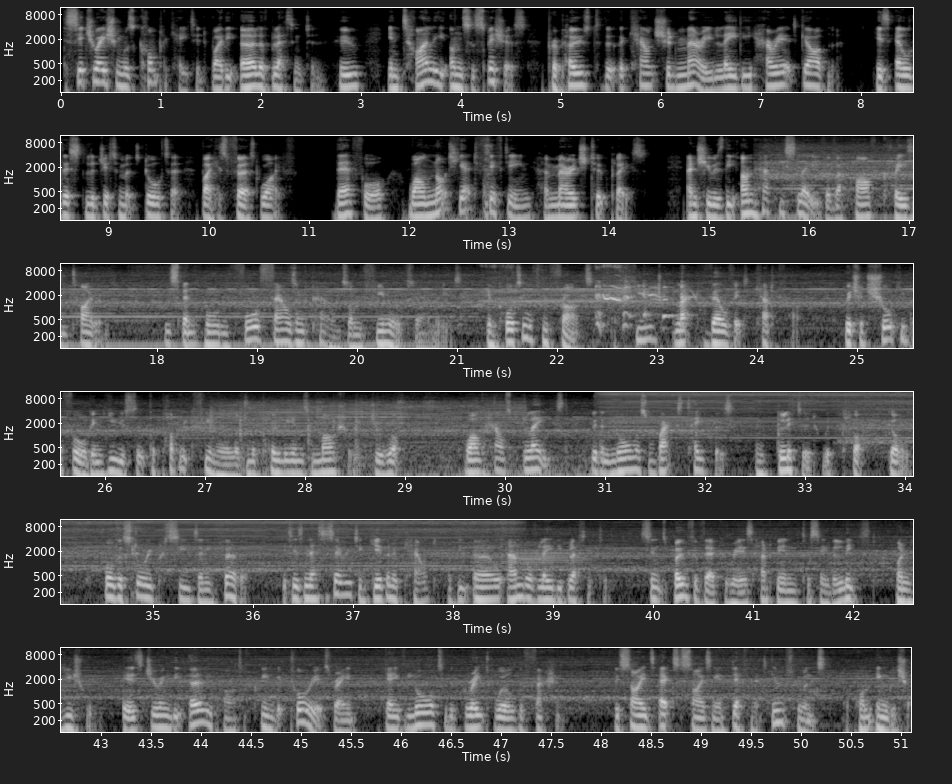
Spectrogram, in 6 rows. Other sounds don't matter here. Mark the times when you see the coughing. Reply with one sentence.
The coughing can be heard from 11.9 to 12.8 s, from 22.4 to 23.5 s and from 34.3 to 35.0 s.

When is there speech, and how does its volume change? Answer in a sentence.
The speech can be heard from 0.0 to 28.9 s, at a steady volume; and from 29.6 to 51.0 s, at a steady volume.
